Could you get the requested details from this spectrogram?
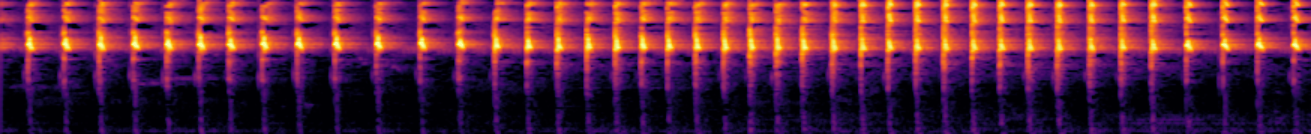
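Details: Lovebird giving a long ngekek trill, used to make other lovebirds excited and start singing: a fast, steady series of sharp, high, shrill chips, about five a second, running without a break for the whole stretch.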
